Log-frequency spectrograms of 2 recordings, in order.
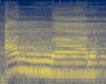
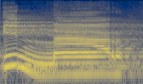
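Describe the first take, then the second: First: The opening vowel is an 'a' sound. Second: The opening vowel is not an 'a' sound. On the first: The speaker calls it right. "maka hamzahnya difathahkan" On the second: The speaker calls it wrong. "Enggak begini"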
